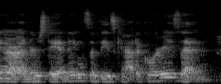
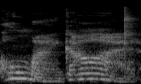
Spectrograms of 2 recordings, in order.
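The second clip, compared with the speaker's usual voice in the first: put-on American freak-out; 9 semitones higher than usual. Retelling how Japanese people impersonate an American: mock American freaking out. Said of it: "impersonate, like, an American".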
